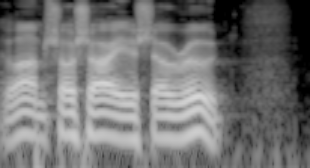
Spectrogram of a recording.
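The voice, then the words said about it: Put-on Dutch accent. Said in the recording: “That's my Dutch accent, by the way. It's just like a 10% Sean Connery's accent.”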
